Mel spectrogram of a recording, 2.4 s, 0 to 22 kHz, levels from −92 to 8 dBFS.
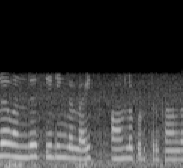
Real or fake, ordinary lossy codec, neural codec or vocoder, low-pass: real; none; none; 3.6 kHz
